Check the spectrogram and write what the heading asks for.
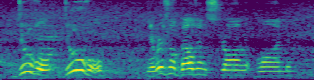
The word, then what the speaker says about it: Duvel: Am I pronouncing that correctly? Duvel. Yeah. The long U.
